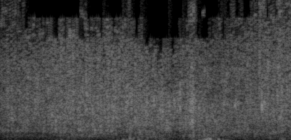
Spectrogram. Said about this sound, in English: The waterfalls, still bigger than any others saw earlier.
